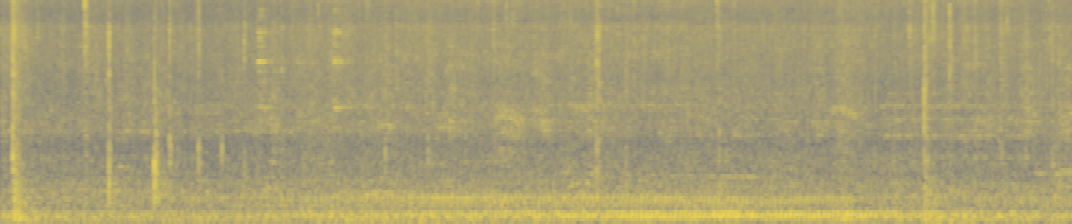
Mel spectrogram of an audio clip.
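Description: Street-stall ambience: a steady low engine-like rumble that swells through the middle and eases near the end, under faint background voices. Sharp metal clicks of a steel spatula against the iron griddle come in the first two seconds and again near the end.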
